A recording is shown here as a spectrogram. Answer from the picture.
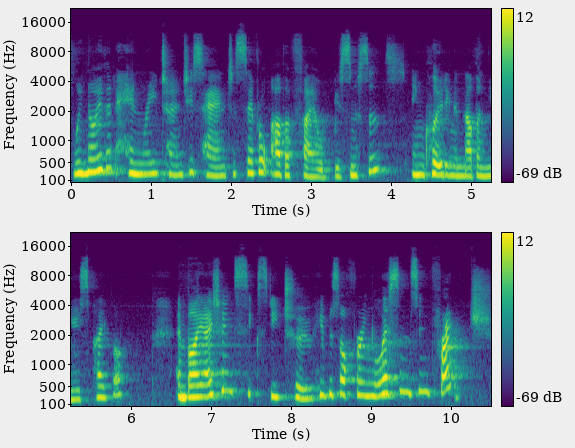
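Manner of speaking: ordinary talk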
